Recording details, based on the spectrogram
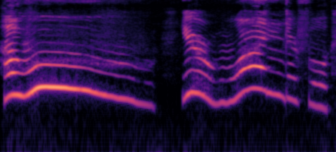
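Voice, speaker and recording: A woman's voice: extremely high pitch, very slow, narrow, tinny audio, pitched above the performer's own voice, heavily acted. A woman voicing a male big bad wolf from a storybook, forthright and friendly underneath. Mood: excited howling.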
